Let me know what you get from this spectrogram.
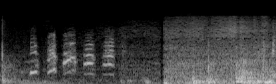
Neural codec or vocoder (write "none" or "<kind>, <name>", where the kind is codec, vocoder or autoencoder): codec, SNAC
